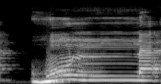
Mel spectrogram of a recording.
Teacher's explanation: হানুন পেশ হুন, নুন জবর না, হুন্না, হুন্না এটা ওয়াজিব গুন্না।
